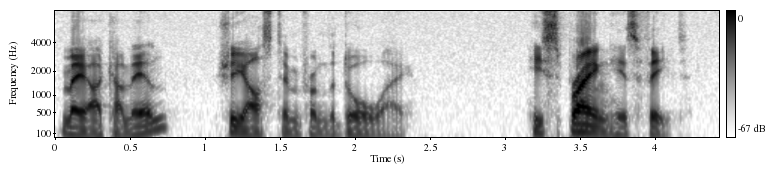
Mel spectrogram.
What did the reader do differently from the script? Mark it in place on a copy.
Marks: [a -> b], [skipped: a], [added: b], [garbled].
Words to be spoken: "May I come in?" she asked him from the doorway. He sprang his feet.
"May I come in?" she asked him from the doorway. He sprang his feet.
